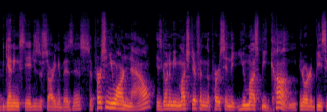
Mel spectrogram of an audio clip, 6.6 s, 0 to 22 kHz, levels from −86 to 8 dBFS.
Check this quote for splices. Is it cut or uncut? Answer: cut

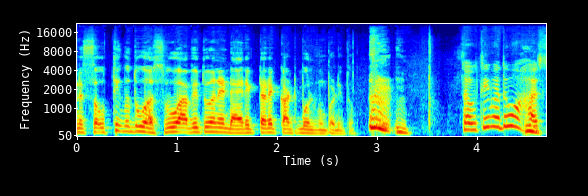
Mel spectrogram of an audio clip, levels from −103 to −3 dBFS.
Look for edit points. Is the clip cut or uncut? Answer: uncut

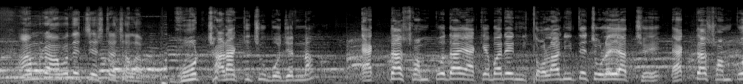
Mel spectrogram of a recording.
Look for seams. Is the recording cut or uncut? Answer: cut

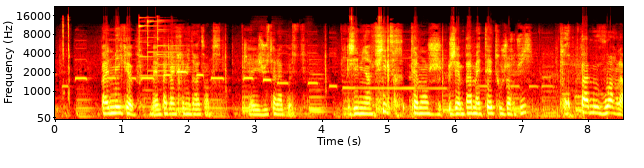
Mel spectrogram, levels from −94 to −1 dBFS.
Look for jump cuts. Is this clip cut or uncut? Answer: cut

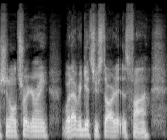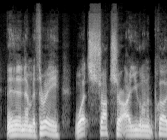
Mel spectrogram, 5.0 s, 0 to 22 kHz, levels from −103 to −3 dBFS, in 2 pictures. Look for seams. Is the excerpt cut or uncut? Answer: cut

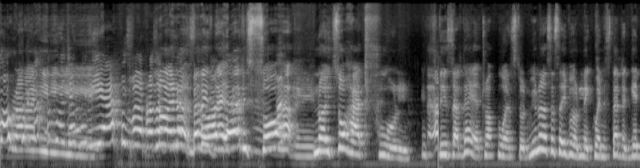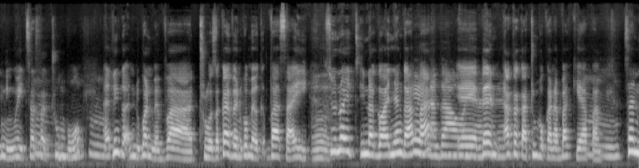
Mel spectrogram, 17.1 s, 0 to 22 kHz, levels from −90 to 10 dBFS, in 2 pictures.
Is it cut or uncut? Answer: cut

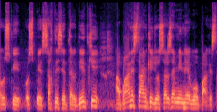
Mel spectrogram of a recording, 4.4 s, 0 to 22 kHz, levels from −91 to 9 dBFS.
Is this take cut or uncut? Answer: cut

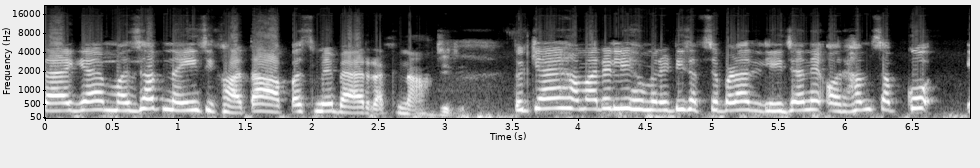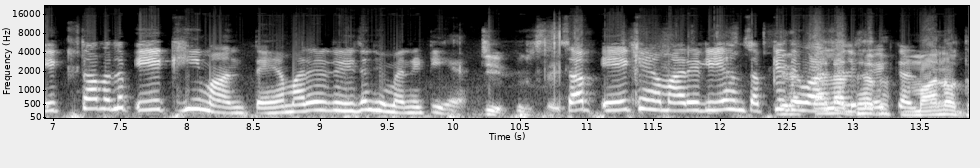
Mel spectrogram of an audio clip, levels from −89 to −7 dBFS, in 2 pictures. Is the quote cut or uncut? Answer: uncut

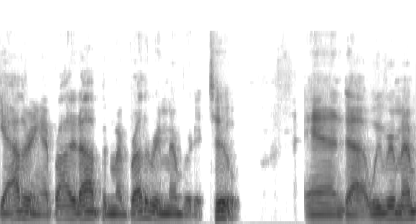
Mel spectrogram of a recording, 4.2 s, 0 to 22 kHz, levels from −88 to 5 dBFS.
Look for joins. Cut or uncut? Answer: uncut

